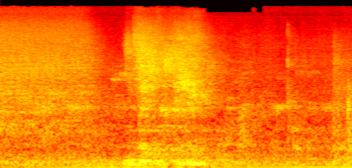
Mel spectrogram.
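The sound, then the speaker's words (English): Water runs steadily into a sink, with a louder splashing gush for about half a second as a cup is rinsed, then settles back to a softer trickle. “Tip it out in the sink. Rinse my cup.”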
